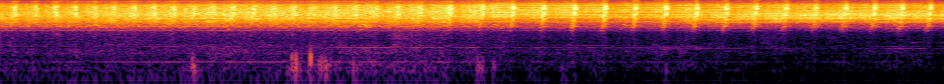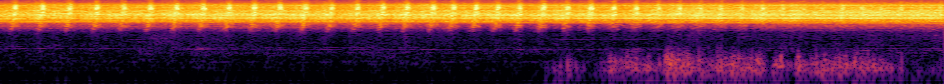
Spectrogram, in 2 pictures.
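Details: Cicada calling: a loud, steady, dense buzzing hiss high in pitch, pulsing rapidly and continuously throughout, with faint low thumps and a brief rumble near the end.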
